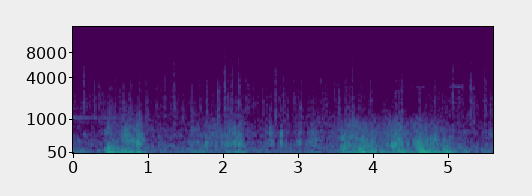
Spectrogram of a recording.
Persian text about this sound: بارون میاد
